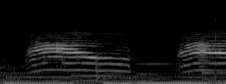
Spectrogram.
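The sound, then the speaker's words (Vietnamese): A cat meows in the night: two drawn-out, mid-pitched meows separated by a short pause, the second one cut off at the end, over a faint low hum. “Tiếng mèo kêu vang vọng trong đêm tối kéo Trung Đạt”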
